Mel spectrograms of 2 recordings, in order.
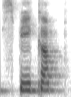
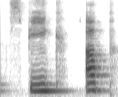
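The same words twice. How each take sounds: First: "speak up" joined as spea-kup; linked words. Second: "Speak up" as two separate words; a small break between "Speak" and "up". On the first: Trainer shows teachers how to link, "speak up" run together. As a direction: carry the k of "speak" straight into "up". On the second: Trainer shows teachers the words before linking, "Speak up" kept apart. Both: Shown as a demonstration. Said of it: "link the two words together".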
